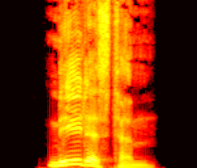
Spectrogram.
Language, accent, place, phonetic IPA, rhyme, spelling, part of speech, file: German, Germany, Berlin, [ˈmɪldəstəm], -ɪldəstəm, mildestem, adjective, De-mildestem.ogg
- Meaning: strong dative masculine/neuter singular superlative degree of mild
